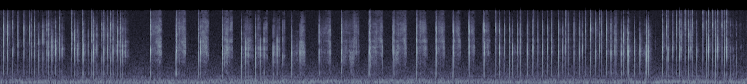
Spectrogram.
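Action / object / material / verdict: tap / plastic deodorant stick / plastic / none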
